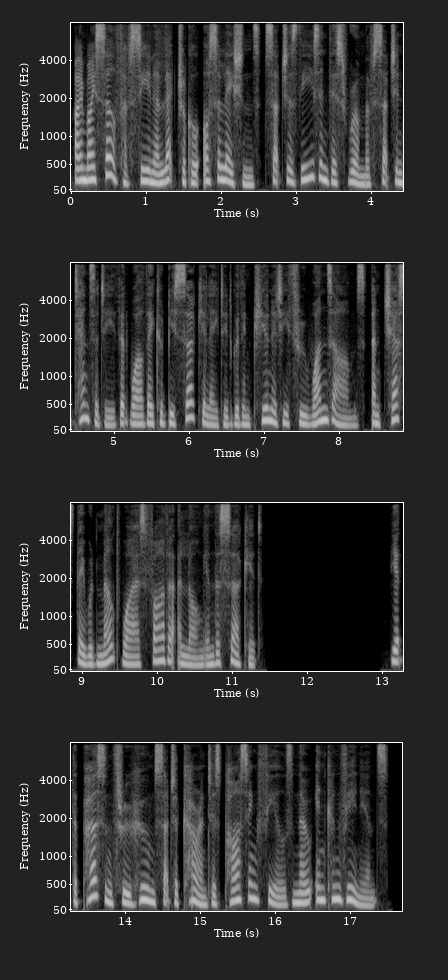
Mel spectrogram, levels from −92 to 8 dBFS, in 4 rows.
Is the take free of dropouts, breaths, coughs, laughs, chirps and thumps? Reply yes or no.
yes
